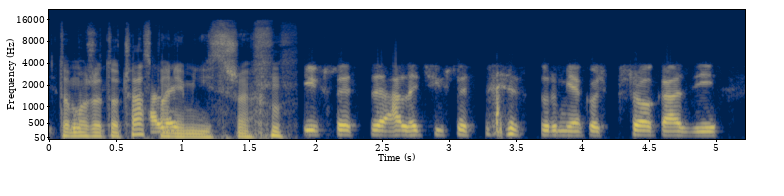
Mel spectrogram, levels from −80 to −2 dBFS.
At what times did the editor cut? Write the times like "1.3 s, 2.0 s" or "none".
1.9 s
